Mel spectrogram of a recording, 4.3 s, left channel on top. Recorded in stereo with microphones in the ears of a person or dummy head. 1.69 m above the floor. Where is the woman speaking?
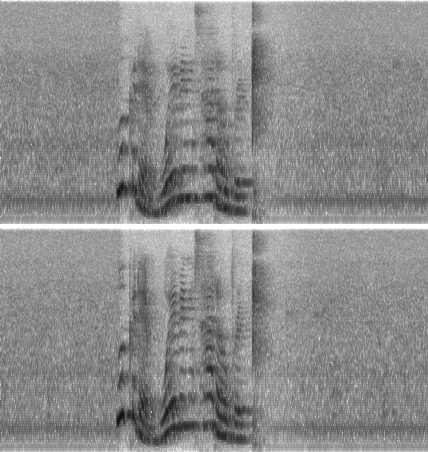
20° right (ahead or behind), 0.6 m.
